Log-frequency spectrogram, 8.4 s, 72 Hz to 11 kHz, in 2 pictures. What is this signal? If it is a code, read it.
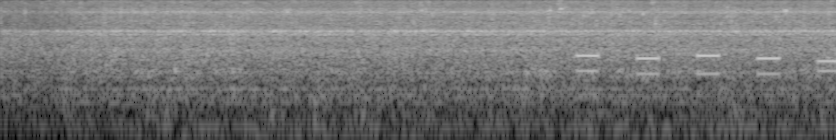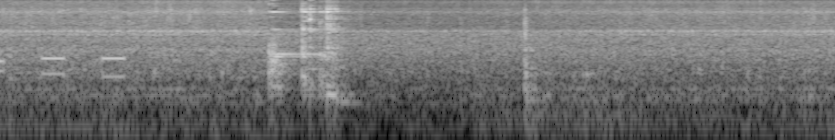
DTMF, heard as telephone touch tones, dialled by machine, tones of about 120 ms, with phone line noise and kitchen noise. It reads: 9565752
